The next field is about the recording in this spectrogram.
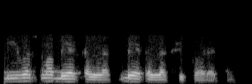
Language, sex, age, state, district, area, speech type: Gujarati, male, 30-45, Gujarat, Anand, urban, conversation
